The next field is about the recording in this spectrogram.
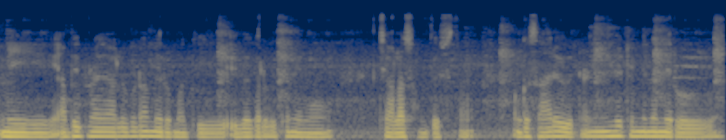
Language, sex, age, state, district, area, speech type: Telugu, male, 18-30, Andhra Pradesh, Kurnool, urban, spontaneous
